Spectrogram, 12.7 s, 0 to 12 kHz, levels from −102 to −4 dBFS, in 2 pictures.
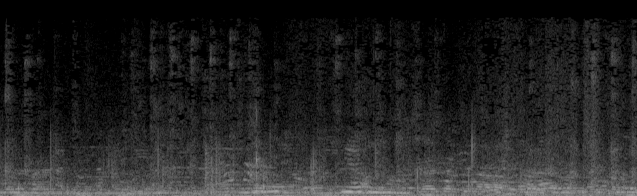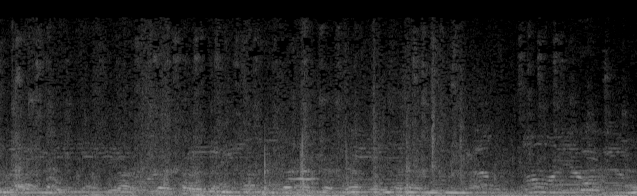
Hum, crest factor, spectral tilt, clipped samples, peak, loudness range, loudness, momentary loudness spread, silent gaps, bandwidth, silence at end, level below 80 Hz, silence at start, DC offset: none; 20 dB; -6.5 dB/octave; under 0.1%; -28 dBFS; 1 LU; -49 LUFS; 6 LU; none; 11 kHz; 0 s; -60 dBFS; 0 s; under 0.1%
